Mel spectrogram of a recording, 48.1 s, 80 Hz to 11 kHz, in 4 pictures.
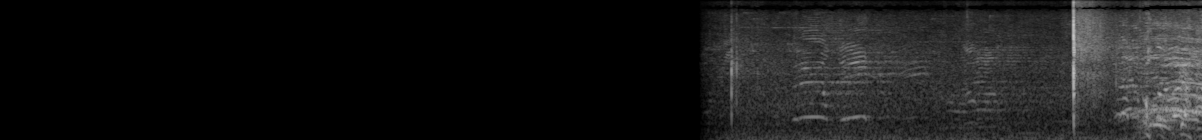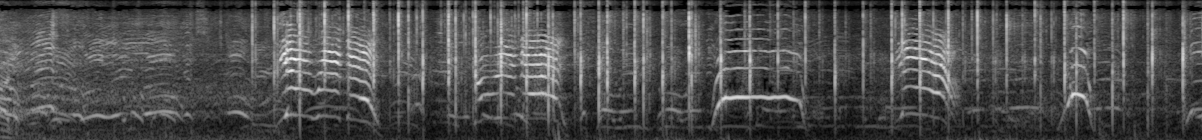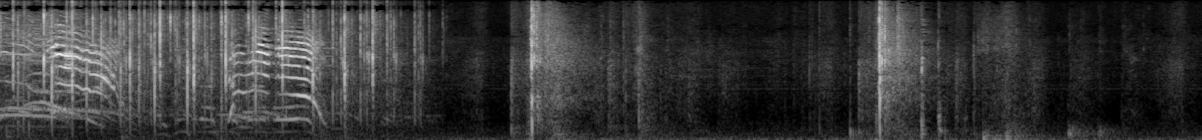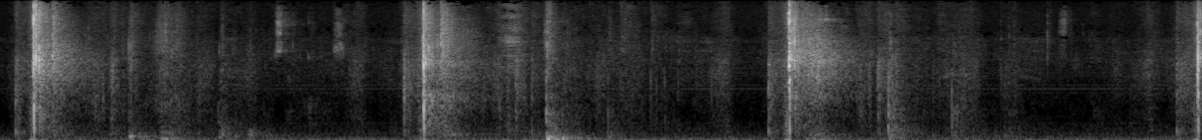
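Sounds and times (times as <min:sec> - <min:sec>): bat cracking a baseball: 0:10.7 - 0:11.2, 0:29.2 - 0:30.0, 0:32.6 - 0:33.5, 0:36.2 - 0:37.0, 0:40.1 - 0:40.9, 0:43.7 - 0:45.2
people shouting and cheering: 0:11.0 - 0:28.3.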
